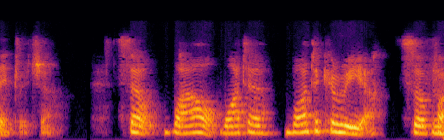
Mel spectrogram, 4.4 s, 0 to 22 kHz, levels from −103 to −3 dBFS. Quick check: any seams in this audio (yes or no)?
no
